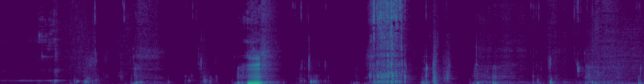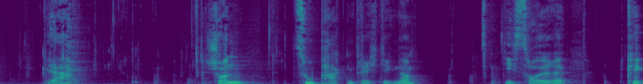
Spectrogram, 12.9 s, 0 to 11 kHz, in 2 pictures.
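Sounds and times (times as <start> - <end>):
person slurping a sip of old-vine wine: 0.0 - 9.3
mouth clicks and smacks: 0.8 - 9.5, 10.9 - 12.8
speech: 2.5 - 2.8, 6.9 - 7.3, 8.6 - 10.7, 11.5 - 12.8.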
